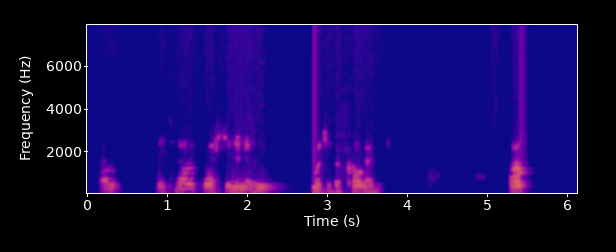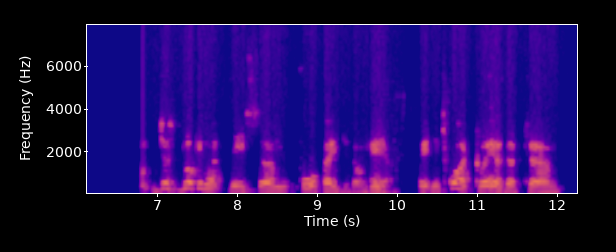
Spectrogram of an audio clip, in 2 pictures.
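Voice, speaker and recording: Music plays in the background as a man speaks at a very slow pace, with long, frequent pauses. His voice is high-pitched with lively intonation. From born abroad, in UK since age twelve. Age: 60s. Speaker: audience member at public meeting. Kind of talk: public comment in online meeting. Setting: video call. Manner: halting.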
